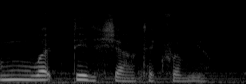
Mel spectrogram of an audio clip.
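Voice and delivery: speaking softly. Game master voicing a character who side-eyes another and asks, speaking softly. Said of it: "and says softly".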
